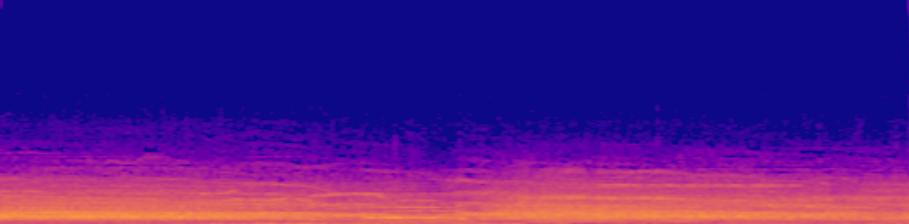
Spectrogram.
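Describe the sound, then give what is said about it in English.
Dense, steady crowd roar at a baseball stadium during a Woo Sox game fills the whole clip, with scattered whoops and whistles rising briefly above the murmur before it settles back into a constant wash of voices. “So I think with the crowd noise, I don't think he could hear the pitch come.”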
